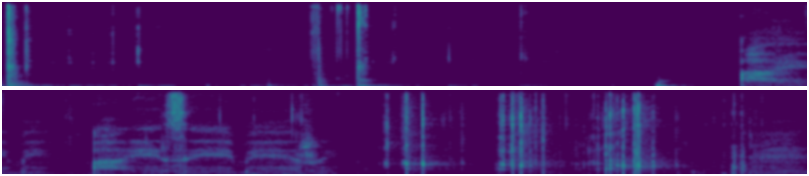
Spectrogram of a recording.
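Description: An aluminium Tecate beer can's pull tab is cracked open right at the start, giving a sharp, loud pop. Another sharp crack follows about two seconds in. Later comes a busier stretch of crackling and clicking sounds.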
